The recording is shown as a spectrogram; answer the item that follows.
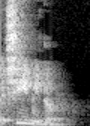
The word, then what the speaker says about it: tímido: O mio figlio è timido. Ricordatevi la pronuncia della T diventa una C.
